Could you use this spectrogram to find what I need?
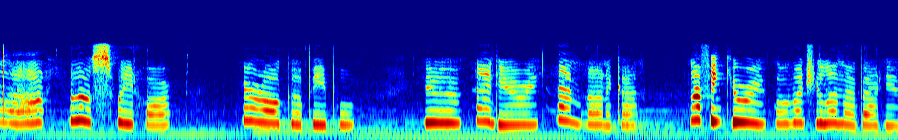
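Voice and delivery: squeaky character voice. Narrator reading a character's reply to a friend in a story: squeaky voice. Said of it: "doing these squeaky voices".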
